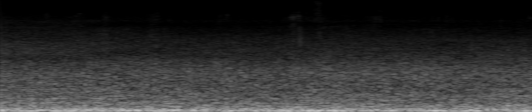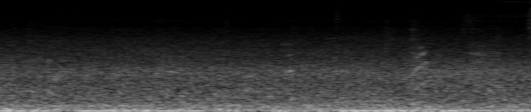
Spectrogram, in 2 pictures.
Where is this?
on a street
